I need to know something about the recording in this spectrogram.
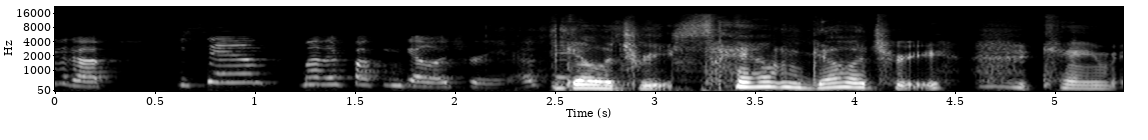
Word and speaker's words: Gellatry: How to pronounce Sam? Gellatry. Everyone, please give it up to Sam motherfucking Gellatry.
